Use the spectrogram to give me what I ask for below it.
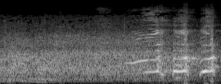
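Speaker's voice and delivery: high laughing come on; squeaky laughing appeal; laughing plea. Acted. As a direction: beg while cracking up. Cajoling through laughter.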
